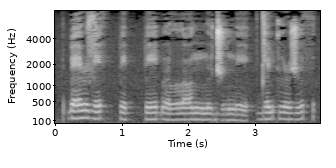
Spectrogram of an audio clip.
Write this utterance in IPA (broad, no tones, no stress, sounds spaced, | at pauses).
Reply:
ɓ ɛ ɹ z e θ pː e pː e ɓ ɤ lː ɔ nː ɯ d͡ʒ u ŋ͡m e | d e ɳ k ɯ ɹ ʒ ɯ θ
